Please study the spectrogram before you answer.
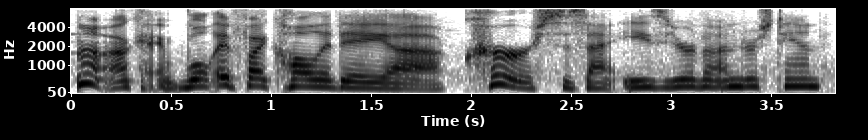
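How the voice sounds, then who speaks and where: A woman's voice: a little high, brisk, lightly acted. A woman playing a brainy young mechanic in a video game, casual and analytical as she explains things. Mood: patient, teasing.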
